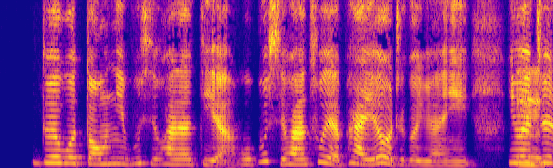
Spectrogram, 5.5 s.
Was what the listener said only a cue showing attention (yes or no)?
yes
